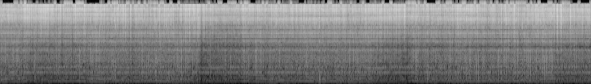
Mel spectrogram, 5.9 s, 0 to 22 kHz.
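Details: Arccaptain MIG200 inverter MIG welder at 19 V, synergic mode setting amperage and wire speed automatically, drag technique; steady, even frying crackle without breaks or pops; a well-set arc, result judged not bad.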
